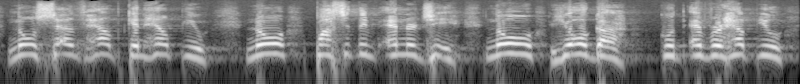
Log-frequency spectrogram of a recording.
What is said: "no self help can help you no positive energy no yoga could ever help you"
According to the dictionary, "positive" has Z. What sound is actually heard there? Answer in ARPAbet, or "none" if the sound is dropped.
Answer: S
